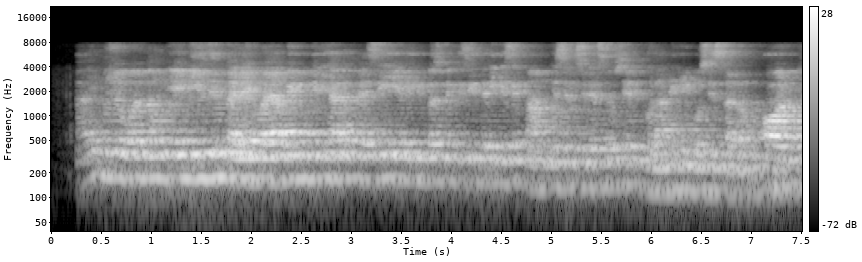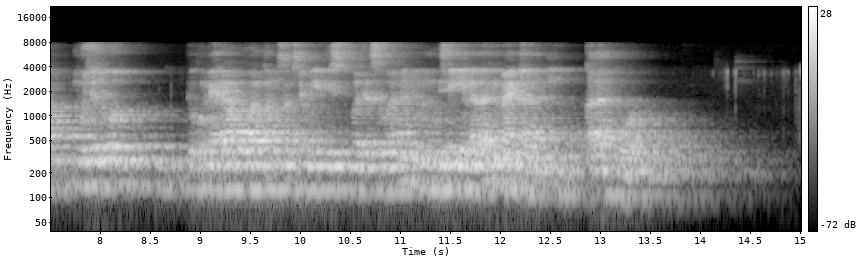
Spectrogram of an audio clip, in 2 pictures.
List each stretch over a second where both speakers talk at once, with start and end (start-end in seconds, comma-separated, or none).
none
